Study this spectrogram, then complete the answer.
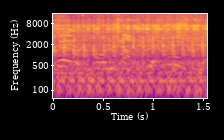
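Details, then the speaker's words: Yanmar single-cylinder diesel on a cement mixer after servicing, mixer drum now turning: even, smooth diesel chug at steady idle, no knock or miss; running normally. "Ya sepertinya MC ciri khas diesel Yanmar ya suaranya halus Jepang Yanmar ini sudah clear dan molornya sudah berputar"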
